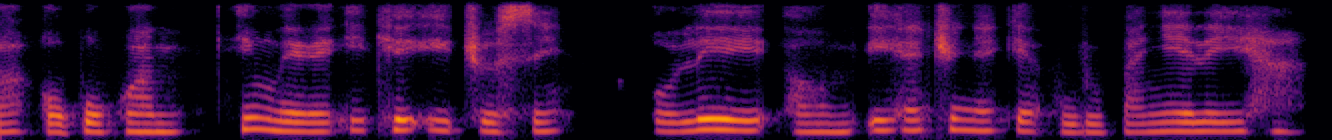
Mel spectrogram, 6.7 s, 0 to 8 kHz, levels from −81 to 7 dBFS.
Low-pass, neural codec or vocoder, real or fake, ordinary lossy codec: 7.2 kHz; codec, 16 kHz in and 24 kHz out, 0.9 kbps, LongCat-Audio-Codec, four codebook decoder; fake; Opus, 32 kbps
